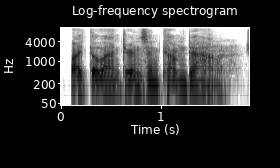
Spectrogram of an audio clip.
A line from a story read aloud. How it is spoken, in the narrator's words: she called softly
